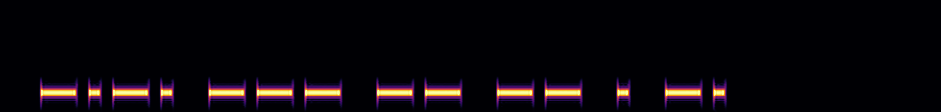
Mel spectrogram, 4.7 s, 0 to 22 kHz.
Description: Morse code, heard as a keyed tone, about 20 wpm, 700 Hz. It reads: COMMEN
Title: Build A Word - 2 Letters At A Time - 8-Letter Words - 20wpm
